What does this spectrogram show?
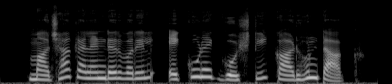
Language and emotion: Marathi, neutral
